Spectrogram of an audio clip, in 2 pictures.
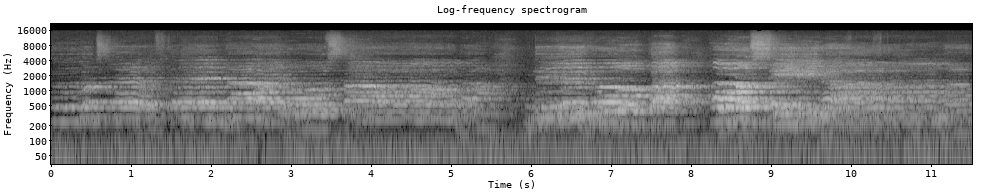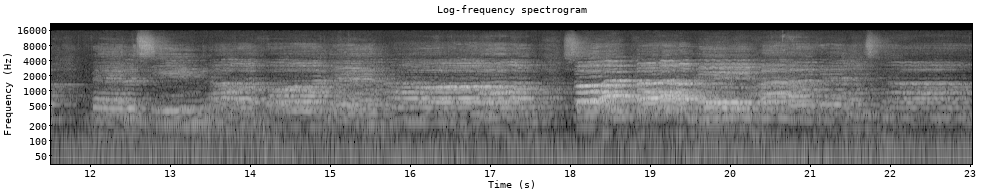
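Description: Girls' choir singing in phrases, with a short break for breath about every six seconds.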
